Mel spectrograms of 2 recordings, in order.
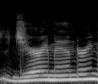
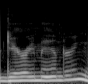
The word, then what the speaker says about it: gerrymandering: That's gerrymandering or gerrymandering, whichever way you want to talk about it.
